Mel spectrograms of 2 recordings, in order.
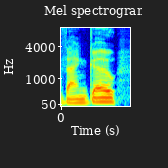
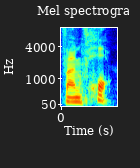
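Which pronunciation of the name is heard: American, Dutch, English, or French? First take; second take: American; Dutch. First: The name is said the American way. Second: The name is said the Dutch way. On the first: The speaker calls it wrong. "The Americans say Van Gogh" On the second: The speaker calls it right. "it's in Dutch, it's pronounced Van Gogh"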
